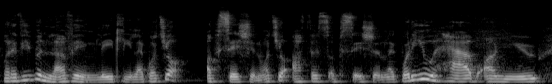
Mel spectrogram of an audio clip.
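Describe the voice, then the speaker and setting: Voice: mid-range voice, expressive, brisk, noisy background. A South African talk show host with a mid-range voice. The delivery is casual and slangy, full of gushing praise and words repeated for emphasis.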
